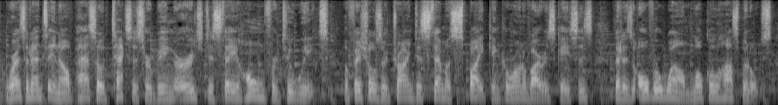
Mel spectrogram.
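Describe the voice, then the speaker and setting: A man reading a scripted news bulletin in a measured, even way. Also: a little high. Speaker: newsreader.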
